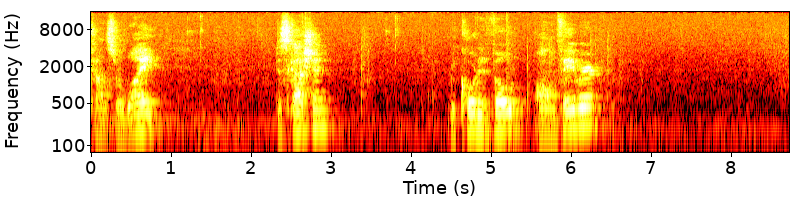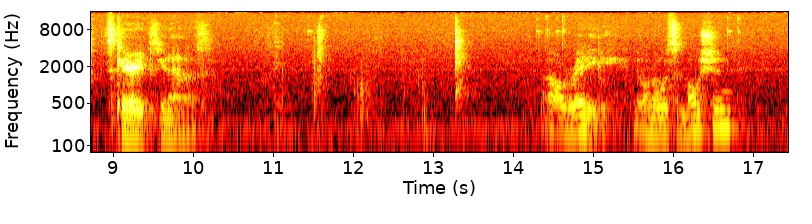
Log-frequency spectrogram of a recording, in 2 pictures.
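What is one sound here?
A man speaks calmly into a microphone, pausing between phrases.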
